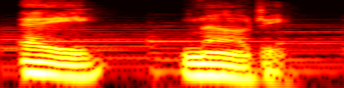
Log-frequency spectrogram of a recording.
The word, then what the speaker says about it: Einaudi: If it's E-I in Italian, it should be Einaudi.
